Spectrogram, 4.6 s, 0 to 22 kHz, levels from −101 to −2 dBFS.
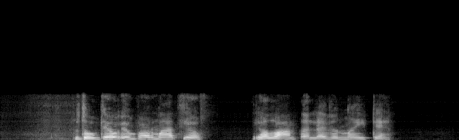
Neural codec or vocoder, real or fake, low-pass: codec, 24 kHz, 3 kbps, HILCodec; fake; 7.2 kHz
